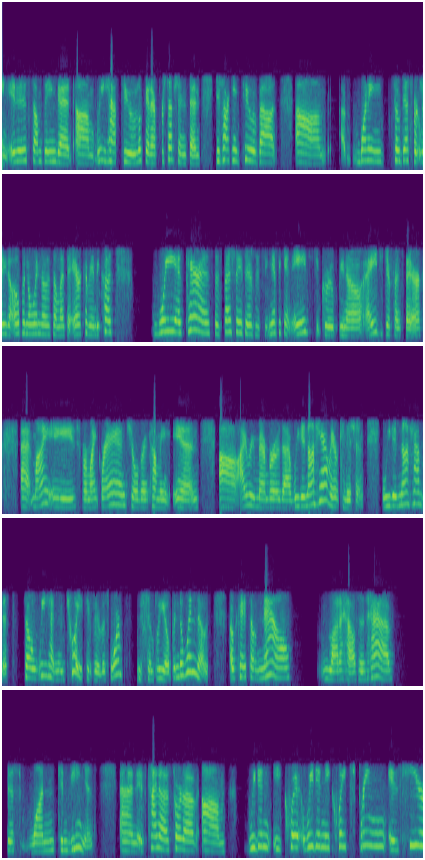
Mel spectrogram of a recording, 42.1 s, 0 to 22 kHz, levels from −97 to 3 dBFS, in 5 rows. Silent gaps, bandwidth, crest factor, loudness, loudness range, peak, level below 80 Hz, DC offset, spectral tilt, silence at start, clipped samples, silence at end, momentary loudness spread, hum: 31.44-31.49 s, 33.49-33.62 s; 5.6 kHz; 18 dB; -19 LUFS; 3 LU; 0 dBFS; -70 dBFS; under 0.1%; -6 dB/octave; 0 s; under 0.1%; 0 s; 9 LU; none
